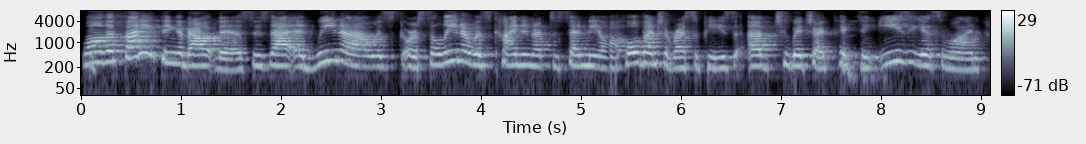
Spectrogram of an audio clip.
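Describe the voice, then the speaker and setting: A woman's voice: a little high, lively intonation, normal speed, few pauses, pushed and bright, roomy sound, rough recording. A woman hosting a casual group chat, prompting her guests to share their backgrounds. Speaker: host.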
